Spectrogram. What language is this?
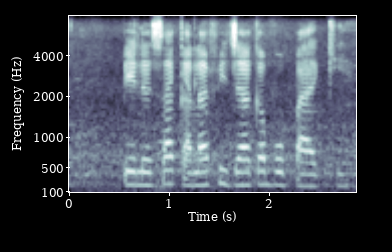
Tswana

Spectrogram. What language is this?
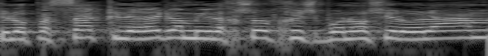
Hebrew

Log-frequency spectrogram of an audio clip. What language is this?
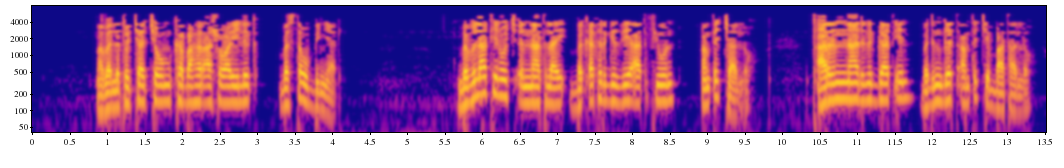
Amharic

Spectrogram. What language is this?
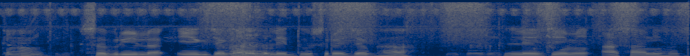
Chhattisgarhi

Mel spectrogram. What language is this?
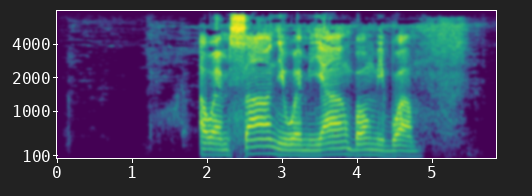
Mbo (Cameroon)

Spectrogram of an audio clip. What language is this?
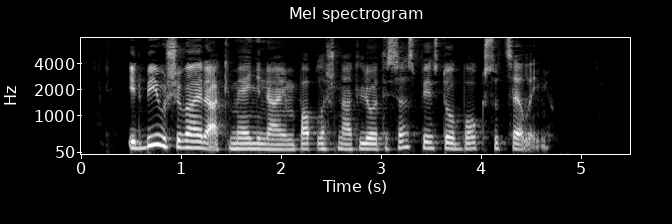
Latvian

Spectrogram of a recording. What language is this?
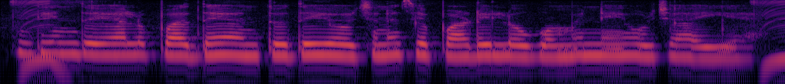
Hindi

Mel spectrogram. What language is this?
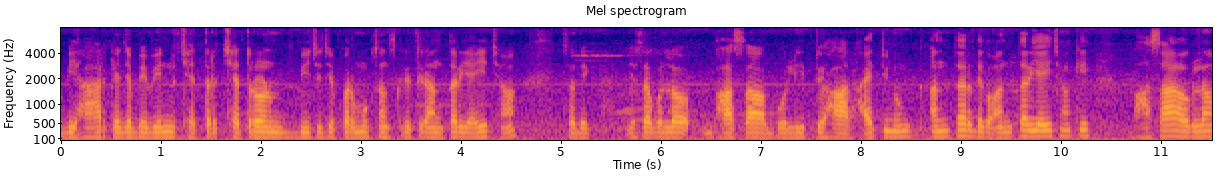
Maithili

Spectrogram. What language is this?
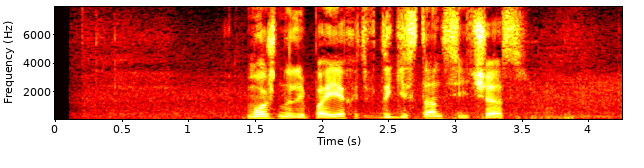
Russian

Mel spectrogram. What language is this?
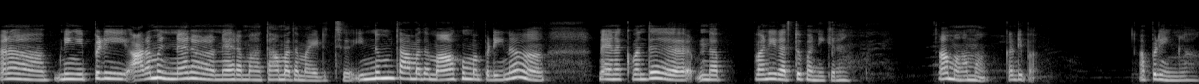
Tamil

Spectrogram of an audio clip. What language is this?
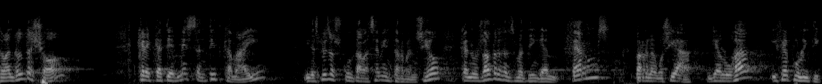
Catalan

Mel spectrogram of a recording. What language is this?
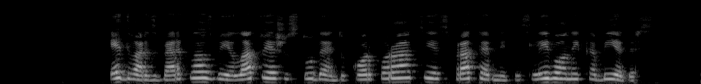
Latvian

